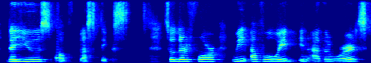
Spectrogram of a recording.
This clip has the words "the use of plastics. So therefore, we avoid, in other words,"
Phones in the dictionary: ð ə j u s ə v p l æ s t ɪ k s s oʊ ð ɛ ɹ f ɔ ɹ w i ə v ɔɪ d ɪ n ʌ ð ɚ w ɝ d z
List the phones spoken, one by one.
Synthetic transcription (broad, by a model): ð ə j u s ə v p l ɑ s t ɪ k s s oʊ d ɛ ɹ f ɔ ɹ w i ə v ɔɪ d ɪ n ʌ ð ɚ w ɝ d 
